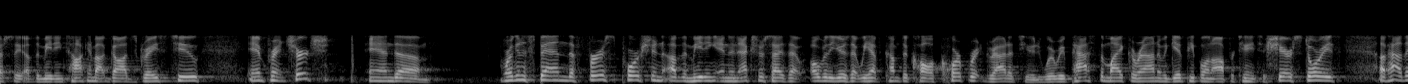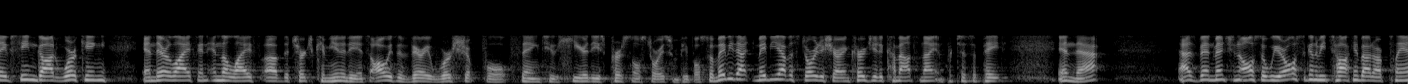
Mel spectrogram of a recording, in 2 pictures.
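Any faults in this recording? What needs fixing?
No faults found; nothing needs fixing.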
